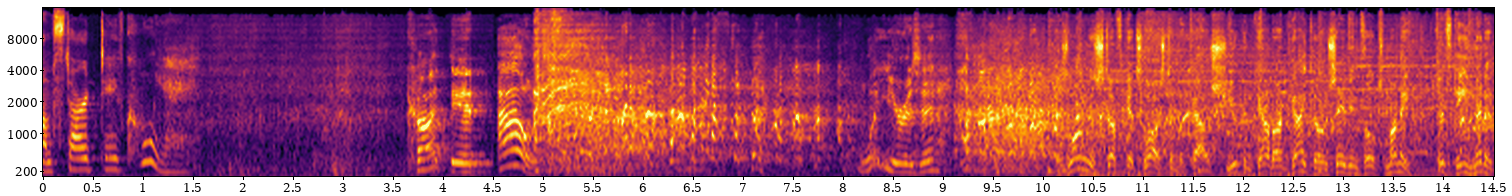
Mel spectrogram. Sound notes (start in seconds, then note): 4.9 laughing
